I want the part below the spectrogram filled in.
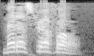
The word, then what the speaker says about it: metastrepho: S-T-R-E-P-H, and then we have an O, strepho. Okay, this is M-E-T-A, and then S-T-R long E-P-H long O, metastrepho.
